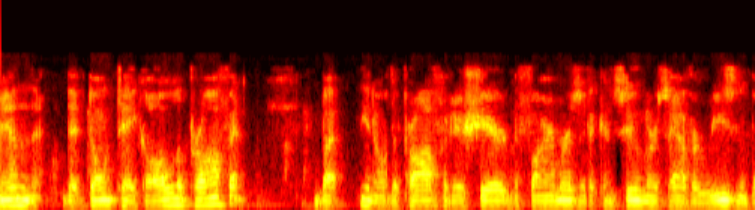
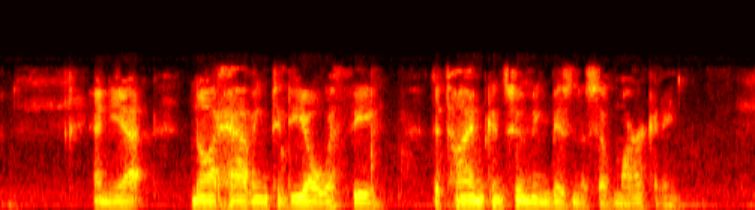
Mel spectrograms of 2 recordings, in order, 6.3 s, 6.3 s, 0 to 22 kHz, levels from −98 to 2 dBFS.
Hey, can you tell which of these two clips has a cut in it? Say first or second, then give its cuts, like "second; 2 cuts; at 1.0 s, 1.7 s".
first; 4 cuts; at 2.9 s, 3.2 s, 4.3 s, 4.9 s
